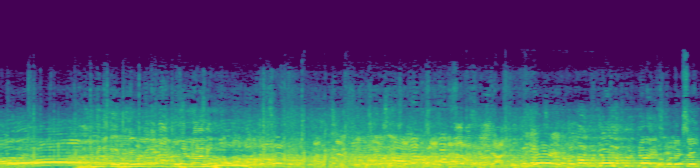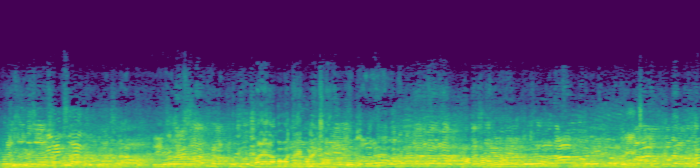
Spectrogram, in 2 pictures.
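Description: A crowd chatters and cheers in the background.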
